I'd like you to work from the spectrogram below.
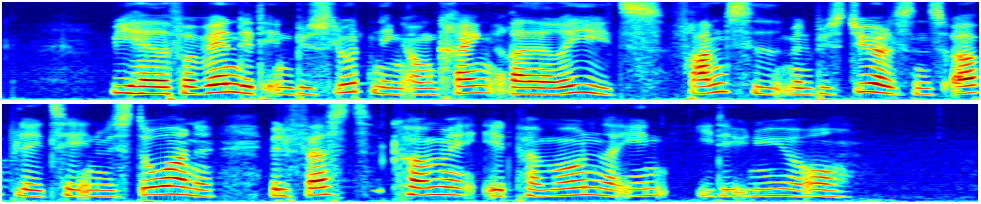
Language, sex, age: Danish, female, 20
